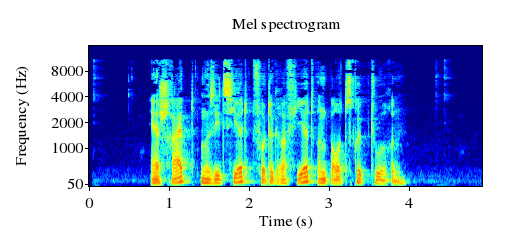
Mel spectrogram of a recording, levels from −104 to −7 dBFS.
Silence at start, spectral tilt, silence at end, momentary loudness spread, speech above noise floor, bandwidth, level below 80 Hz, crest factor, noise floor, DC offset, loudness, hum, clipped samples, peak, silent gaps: 0.8 s; -5 dB/octave; 0.95 s; 8 LU; 40 dB; 11.5 kHz; -48 dBFS; 20 dB; -71 dBFS; under 0.1%; -31 LUFS; none; under 0.1%; -14 dBFS; none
